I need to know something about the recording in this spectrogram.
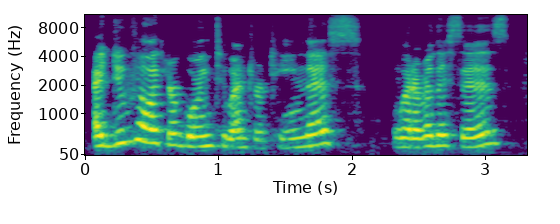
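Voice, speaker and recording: A woman's voice: a little high, brisk. A woman giving a live tarot reading to viewers, losing her voice with a cold, thinking aloud and often checking in with "right?". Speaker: tarot reader.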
